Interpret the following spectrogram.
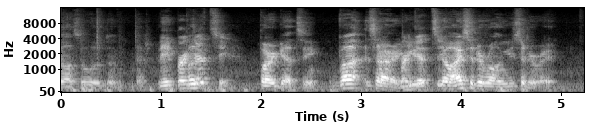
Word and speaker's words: Bargatze: Well, Nate Bargatze also lives in Nashville. Nate Bargatze.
